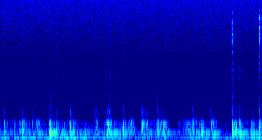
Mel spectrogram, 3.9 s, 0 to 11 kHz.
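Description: Long nails scratch the hollow steel mesh dome grille of a Blue Yeti microphone, producing a dense run of low, muffled, thumping scrapes centered around 105 Hz that die away quickly. A few sharper, brighter scratches stand out near the end.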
